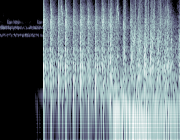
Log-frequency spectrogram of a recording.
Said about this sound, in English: He pointed his gun at the dark woods and started shooting. Within seconds, bullets fired back at him from the woods.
